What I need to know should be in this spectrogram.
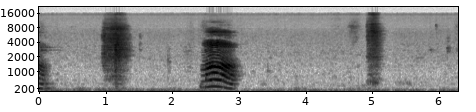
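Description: A young woman sobs with sharp, breathy gasps.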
